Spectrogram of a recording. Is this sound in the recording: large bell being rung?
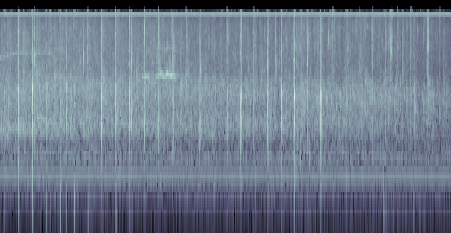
no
